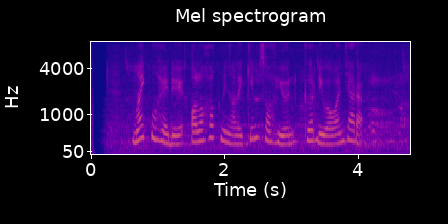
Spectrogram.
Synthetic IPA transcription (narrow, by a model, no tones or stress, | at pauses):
maik̚muɦedɛɔlɔɦɔk̚niŋalikimsɔɦjunkɨrdiwawaɲt͡ʃaɾa̰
